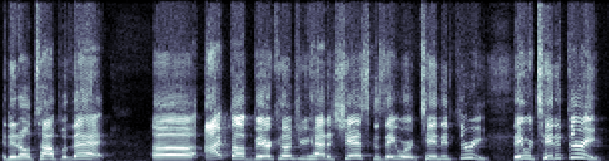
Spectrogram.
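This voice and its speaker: A man's voice: very high voice, moderate pace, bright, forceful tone. A man hosting a wrestling podcast in casual panel chat, steering the talk with his co-hosts. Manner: reads out viewer comments, puts questions to co-hosts.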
